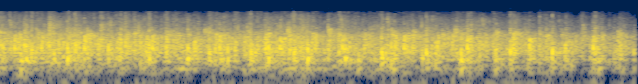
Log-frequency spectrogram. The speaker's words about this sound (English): I wonder how many of those people he listed who are the event organizers are in the audience filling up the chairs. That's how you get the claps. You just mention the people in the audience.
